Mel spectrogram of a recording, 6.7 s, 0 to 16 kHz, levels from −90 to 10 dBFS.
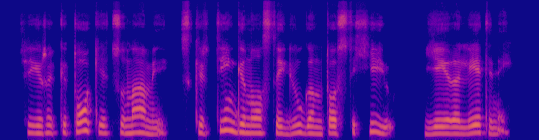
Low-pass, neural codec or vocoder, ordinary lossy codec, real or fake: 14.4 kHz; autoencoder, 48 kHz, 32 numbers a frame, DAC-VAE, trained on Japanese speech; Opus, 32 kbps; fake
